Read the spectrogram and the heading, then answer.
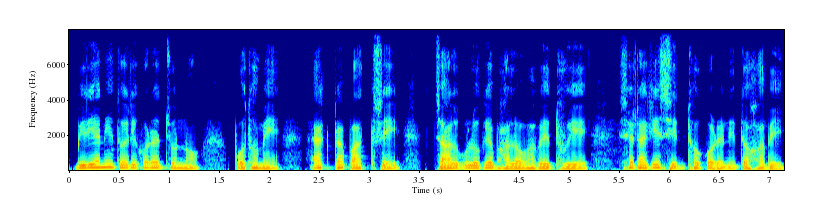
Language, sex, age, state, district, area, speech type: Bengali, male, 18-30, West Bengal, North 24 Parganas, rural, spontaneous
